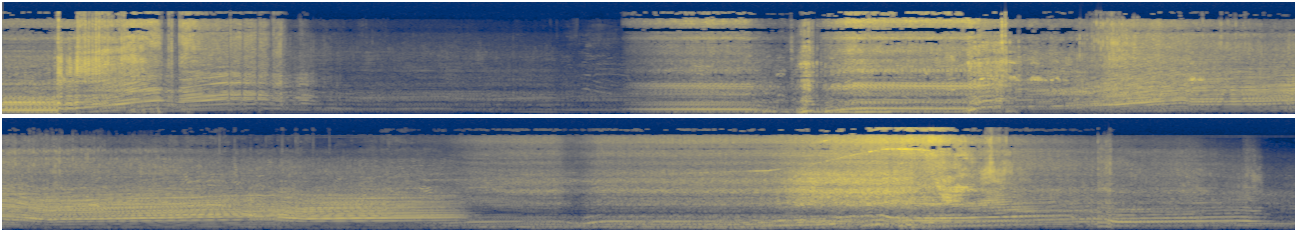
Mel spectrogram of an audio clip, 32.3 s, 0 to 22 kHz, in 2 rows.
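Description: Street drag-race launches: a cammed Camaro and a 5.0 F-150 V8 pull away hard, loud at first and fading off down the road. From about 8 s in, more cars accelerate hard, their engine pitch climbing and dropping back at each gear change, with a second build-up near the end.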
